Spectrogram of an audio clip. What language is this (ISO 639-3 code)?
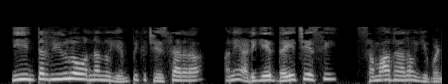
tel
